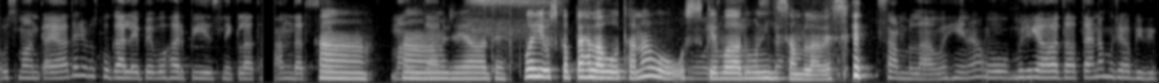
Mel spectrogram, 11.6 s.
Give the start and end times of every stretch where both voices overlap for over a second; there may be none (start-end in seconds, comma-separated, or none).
none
